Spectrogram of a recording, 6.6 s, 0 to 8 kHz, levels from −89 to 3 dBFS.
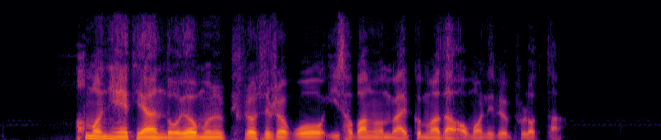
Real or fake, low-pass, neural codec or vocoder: fake; 7.2 kHz; codec, 16 kHz in and 24 kHz out, 0.6 kbps, FocalCodec, streaming, 2048 codes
